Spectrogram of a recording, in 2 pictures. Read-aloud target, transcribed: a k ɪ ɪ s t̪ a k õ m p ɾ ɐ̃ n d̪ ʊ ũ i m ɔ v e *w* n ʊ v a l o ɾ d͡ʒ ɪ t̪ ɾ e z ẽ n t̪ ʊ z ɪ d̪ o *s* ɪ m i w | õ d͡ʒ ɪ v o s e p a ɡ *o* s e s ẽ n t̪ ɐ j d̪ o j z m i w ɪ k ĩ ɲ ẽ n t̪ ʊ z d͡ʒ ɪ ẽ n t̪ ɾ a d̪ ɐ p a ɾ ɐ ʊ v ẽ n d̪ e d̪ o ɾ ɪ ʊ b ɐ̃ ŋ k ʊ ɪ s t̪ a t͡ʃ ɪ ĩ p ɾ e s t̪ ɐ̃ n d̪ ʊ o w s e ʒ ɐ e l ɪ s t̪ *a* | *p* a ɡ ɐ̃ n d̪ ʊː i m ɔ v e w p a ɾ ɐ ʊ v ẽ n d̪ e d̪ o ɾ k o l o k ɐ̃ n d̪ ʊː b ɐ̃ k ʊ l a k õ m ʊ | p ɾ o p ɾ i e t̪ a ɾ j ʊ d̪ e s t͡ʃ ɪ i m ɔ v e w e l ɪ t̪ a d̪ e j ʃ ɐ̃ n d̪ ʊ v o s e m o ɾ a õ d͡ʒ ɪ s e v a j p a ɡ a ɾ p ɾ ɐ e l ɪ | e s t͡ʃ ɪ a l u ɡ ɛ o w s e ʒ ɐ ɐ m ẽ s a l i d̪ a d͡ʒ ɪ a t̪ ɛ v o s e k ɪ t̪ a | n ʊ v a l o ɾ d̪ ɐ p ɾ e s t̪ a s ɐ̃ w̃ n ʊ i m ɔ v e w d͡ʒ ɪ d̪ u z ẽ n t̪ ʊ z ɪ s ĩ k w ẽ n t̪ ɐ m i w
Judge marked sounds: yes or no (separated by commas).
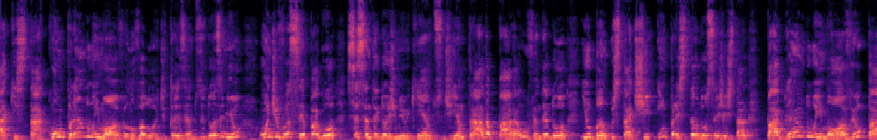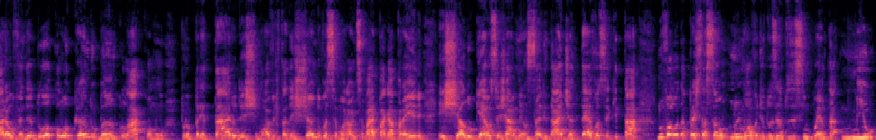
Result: yes, no, yes, yes, yes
